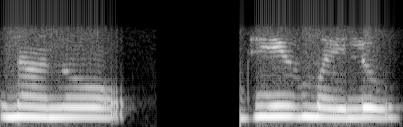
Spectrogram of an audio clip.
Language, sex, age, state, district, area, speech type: Gujarati, female, 18-30, Gujarat, Surat, urban, conversation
